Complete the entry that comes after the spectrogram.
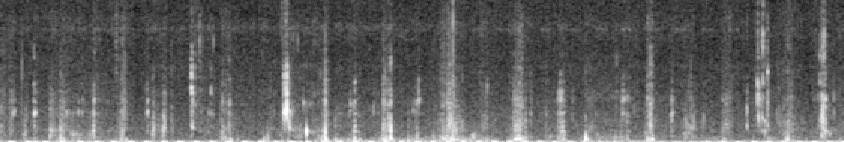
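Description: A man chewing crunchy food close to the microphone, with many small crisp crunches in quick succession: a mouthful of raw shrimp in fish sauce with bitter gourd. A steady low hum runs underneath.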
